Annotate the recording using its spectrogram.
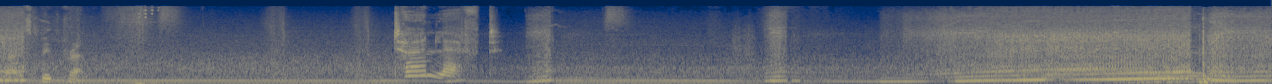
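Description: A sports car engine slows down, then revs up as the car accelerates.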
